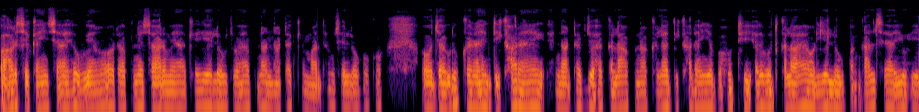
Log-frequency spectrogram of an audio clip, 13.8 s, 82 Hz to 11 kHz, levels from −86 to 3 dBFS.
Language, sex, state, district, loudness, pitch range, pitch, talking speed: Hindi, male, Bihar, Begusarai, -26 LUFS, 100-105 Hz, 100 Hz, 230 wpm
